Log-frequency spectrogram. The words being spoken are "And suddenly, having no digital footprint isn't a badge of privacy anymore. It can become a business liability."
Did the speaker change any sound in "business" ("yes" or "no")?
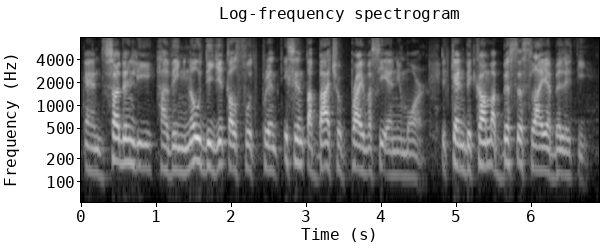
yes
